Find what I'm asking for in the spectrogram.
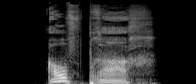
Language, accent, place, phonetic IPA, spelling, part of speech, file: German, Germany, Berlin, [ˈaʊ̯fˌbʁaːx], aufbrach, verb, De-aufbrach.ogg
- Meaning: first/third-person singular dependent preterite of aufbrechen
